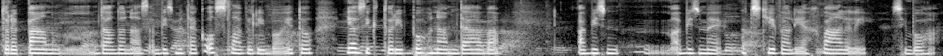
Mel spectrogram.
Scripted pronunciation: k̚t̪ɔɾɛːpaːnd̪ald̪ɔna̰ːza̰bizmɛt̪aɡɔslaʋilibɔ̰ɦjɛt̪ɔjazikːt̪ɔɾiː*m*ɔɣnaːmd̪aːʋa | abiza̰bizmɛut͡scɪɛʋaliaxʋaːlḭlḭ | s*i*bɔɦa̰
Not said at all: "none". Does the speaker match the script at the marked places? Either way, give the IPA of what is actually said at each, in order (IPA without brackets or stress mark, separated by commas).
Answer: b, i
